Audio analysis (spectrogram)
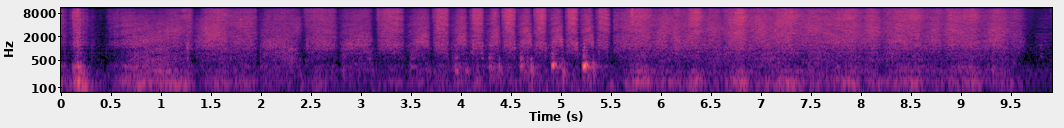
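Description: A wet, foamy leopard-print fabric pile rug is rubbed and scratched directly with the fingertips and nails of both hands, with no tool. The result is a steady, soft scrubbing hiss over a low, muffled rumble, with rhythmic scratchy bursts and a few sharp louder scrapes near the start and middle.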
